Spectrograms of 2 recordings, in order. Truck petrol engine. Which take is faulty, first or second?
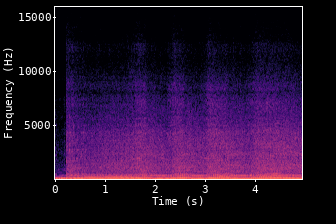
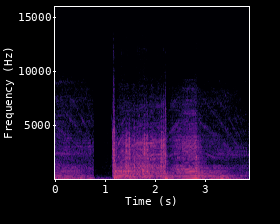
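second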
